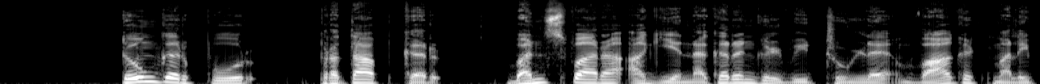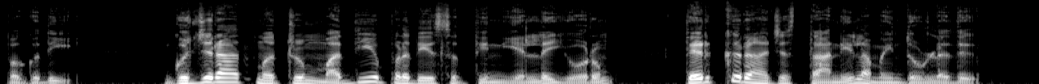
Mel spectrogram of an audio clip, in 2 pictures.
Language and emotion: Tamil, neutral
